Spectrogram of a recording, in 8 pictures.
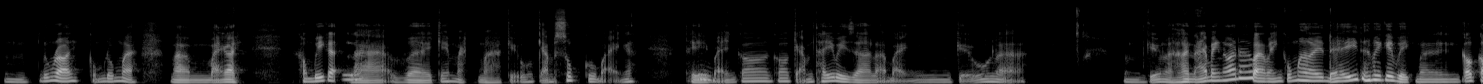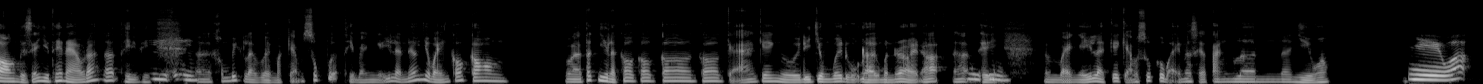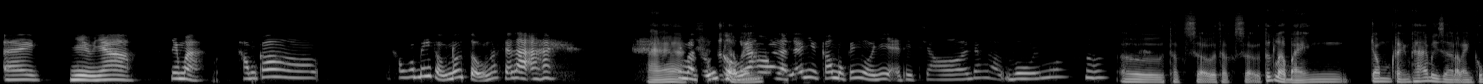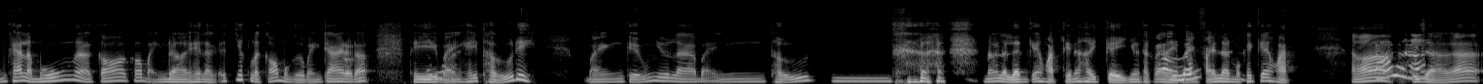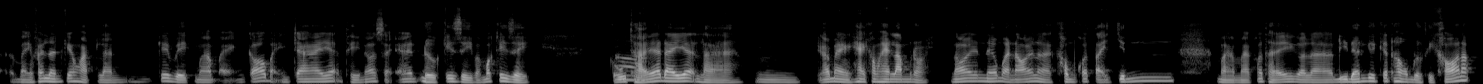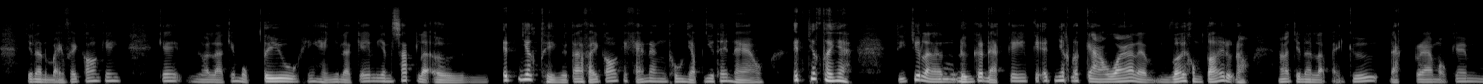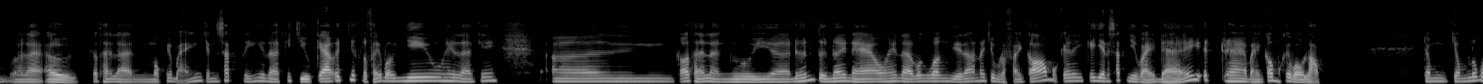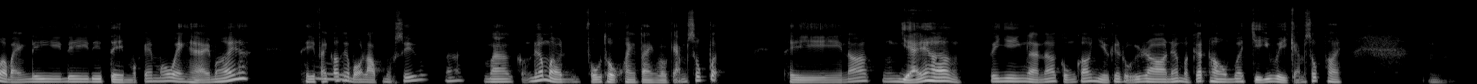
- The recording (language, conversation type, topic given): Vietnamese, advice, Tôi nên chọn kết hôn hay sống độc thân?
- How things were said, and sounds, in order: tsk; "cuộc" said as "đù"; tapping; other background noise; laughing while speaking: "ai"; chuckle; laugh; chuckle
